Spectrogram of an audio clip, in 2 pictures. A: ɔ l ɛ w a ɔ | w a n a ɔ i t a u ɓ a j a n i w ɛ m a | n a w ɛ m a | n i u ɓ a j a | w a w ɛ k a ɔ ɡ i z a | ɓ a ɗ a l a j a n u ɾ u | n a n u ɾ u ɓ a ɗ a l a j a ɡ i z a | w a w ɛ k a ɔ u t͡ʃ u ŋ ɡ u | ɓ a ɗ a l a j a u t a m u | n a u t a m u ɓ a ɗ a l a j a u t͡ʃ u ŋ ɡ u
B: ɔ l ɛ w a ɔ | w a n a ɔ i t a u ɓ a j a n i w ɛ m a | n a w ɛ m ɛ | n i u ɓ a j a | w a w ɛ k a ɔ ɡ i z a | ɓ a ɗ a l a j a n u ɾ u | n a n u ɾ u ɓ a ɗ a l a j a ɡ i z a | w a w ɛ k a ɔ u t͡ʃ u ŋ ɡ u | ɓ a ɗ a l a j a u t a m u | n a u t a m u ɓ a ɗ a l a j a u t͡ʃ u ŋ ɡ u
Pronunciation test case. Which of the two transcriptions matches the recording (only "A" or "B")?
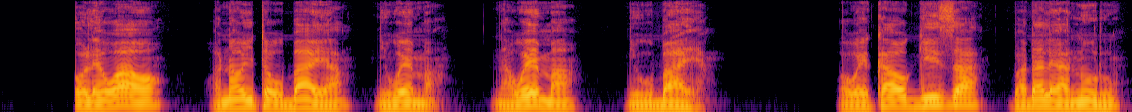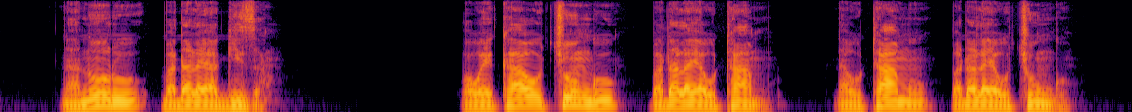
A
